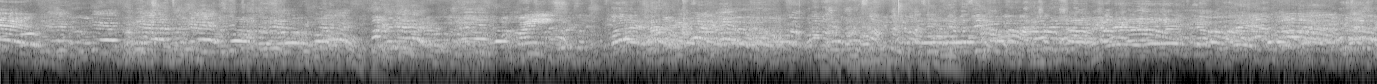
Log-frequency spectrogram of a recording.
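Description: Several people talking at once: overlapping voices running through the whole stretch, with no one voice standing out as words.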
